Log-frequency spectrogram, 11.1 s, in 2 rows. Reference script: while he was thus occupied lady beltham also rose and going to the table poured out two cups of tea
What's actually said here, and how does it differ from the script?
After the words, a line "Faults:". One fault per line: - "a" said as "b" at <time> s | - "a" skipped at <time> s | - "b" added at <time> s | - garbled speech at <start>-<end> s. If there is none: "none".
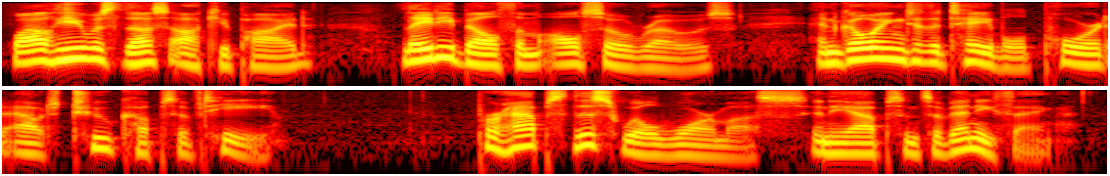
while he was thus occupied lady beltham also rose and going to the table poured out two cups of tea perhaps this will warm us in the absence of anything
Faults:
- "perhaps this will warm us in the absence of anything" added at 7.9 s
